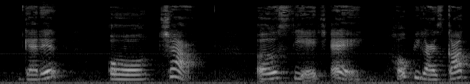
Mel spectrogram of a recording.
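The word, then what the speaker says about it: お茶: Ocha. Get it? Ocha.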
